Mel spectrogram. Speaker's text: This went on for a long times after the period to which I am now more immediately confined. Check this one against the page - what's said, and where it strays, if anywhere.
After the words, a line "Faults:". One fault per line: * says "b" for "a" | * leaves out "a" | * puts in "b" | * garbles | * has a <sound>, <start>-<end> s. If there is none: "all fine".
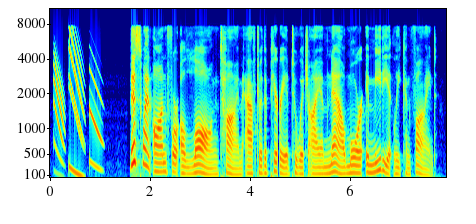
This went on for a long time after the period to which I am now more immediately confined.
Faults:
* has a chirp, 0.1-1.1 s
* says "time" for "times"
* has a dropout, 4.5-4.6 s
